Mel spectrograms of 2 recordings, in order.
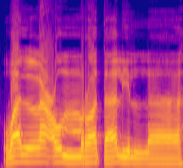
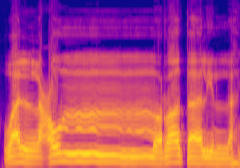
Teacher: berarti ini izhar syafawi di izhar syafawi karena dia izhar maka dibaca jelas tidak berdengung jadi jangan dipanjangkan baca pendek saja walumrata lillah nah dibaca seperti itu jangan dibaca seperti ini walumr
